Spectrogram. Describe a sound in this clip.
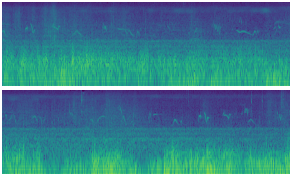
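Wind rumbles across the microphone outdoors in gusts.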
